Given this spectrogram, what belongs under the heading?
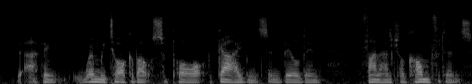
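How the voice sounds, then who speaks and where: A somewhat breathy male voice in a northeast English accent, fairly low in pitch, with monotone, flat intonation at a moderate pace. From northeast England. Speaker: financial advisory chief executive. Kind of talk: interview.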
